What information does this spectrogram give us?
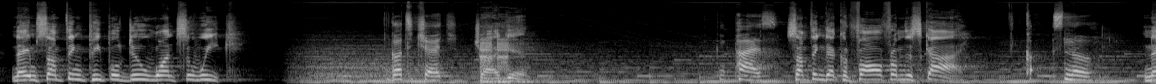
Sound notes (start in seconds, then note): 4.0 suspenseful music; 4.7 computer beeps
